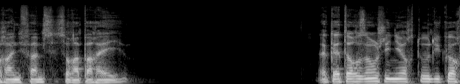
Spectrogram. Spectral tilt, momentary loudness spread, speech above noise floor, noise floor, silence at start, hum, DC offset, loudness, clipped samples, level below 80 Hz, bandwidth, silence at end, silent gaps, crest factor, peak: -6 dB/octave; 6 LU; 73 dB; -89 dBFS; 0 s; none; under 0.1%; -17 LUFS; under 0.1%; -48 dBFS; 16.5 kHz; 0 s; none; 14 dB; -4 dBFS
